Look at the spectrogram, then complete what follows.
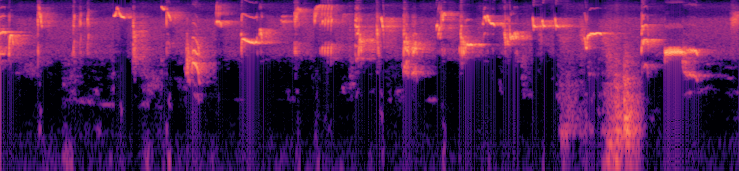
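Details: Orange-headed thrush song after moult, a fast rolling sequence of high whistles, slurred sweeps and short chips, with one louder harsh burst late on.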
